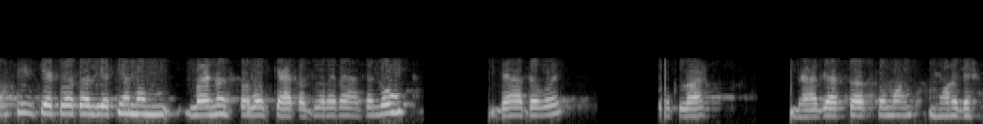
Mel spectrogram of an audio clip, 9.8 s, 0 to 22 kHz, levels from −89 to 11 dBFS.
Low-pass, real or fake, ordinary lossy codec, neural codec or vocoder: 3.6 kHz; fake; none; codec, 16 kHz, 8 kbps, FreqCodec, smaller model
